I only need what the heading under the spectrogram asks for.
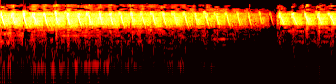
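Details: Bar-winged prinia, locally ciblek, in dense 'ngebren' song: a shrill, quickly pulsed trill that fades briefly, breaks off for a moment, then resumes strongly.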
